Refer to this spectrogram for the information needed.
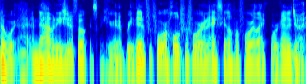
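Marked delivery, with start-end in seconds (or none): none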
